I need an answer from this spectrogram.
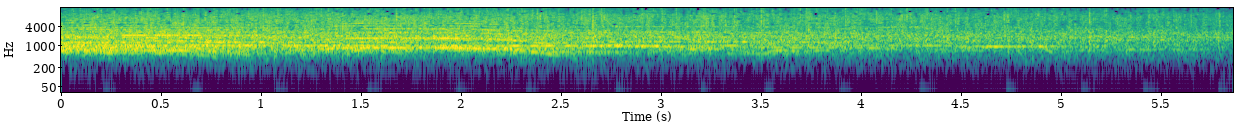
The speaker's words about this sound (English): You get a little cheer just for saying Lady Vols. Woo! Woo!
